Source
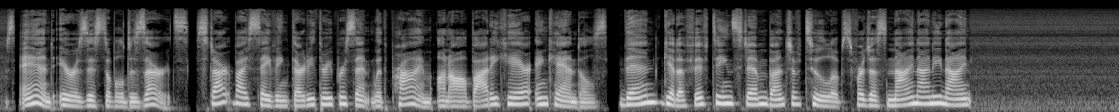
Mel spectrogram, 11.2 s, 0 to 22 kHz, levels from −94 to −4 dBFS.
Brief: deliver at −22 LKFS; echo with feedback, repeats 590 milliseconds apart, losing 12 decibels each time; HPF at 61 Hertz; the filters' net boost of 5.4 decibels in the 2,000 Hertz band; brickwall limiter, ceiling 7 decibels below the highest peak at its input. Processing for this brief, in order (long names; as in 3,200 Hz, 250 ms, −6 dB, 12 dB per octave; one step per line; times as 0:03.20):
high-pass filter 61 Hz
parametric band 2,000 Hz +6.5 dB
brickwall limiter −9.5 dBFS
repeating echo 590 ms, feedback 25%, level −12 dB
level −0.5 dB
